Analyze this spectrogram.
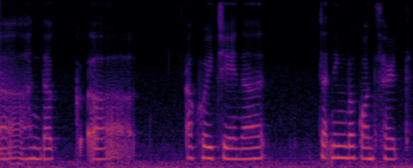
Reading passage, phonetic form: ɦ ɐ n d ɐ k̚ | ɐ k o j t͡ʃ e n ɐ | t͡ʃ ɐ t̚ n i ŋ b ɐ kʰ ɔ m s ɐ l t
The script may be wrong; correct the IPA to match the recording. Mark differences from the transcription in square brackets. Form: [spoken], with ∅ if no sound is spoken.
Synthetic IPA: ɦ ɐ n d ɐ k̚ | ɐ [kʰ] o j t͡ʃ e n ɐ | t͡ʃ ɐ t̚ n i ŋ b ɐ [k] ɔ [n] s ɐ [ɾ] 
